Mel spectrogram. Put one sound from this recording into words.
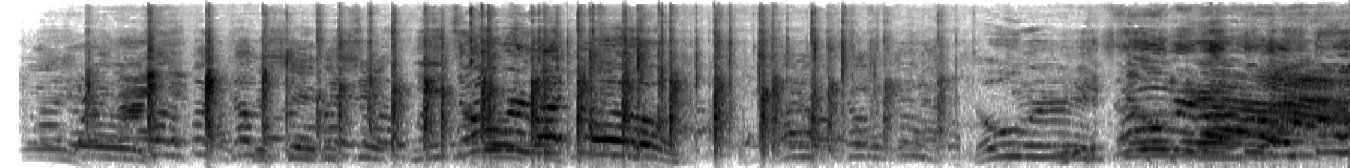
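A young man talks loudly and animatedly close by.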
